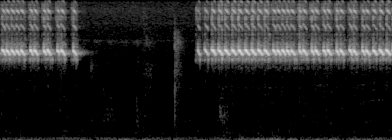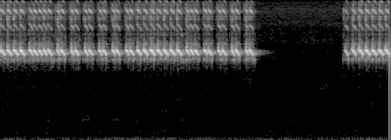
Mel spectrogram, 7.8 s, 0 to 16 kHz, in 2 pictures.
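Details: Cricket chirping, September 2019, captured on a DR-05 recorder; a short burst of fast pulsed trilling, a pause, then a sustained run of rapid shrill pulses lasting over four seconds before another bout begins.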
